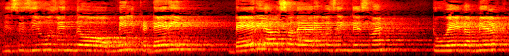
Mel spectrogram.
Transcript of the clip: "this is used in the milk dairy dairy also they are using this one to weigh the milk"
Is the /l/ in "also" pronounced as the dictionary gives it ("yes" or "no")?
no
